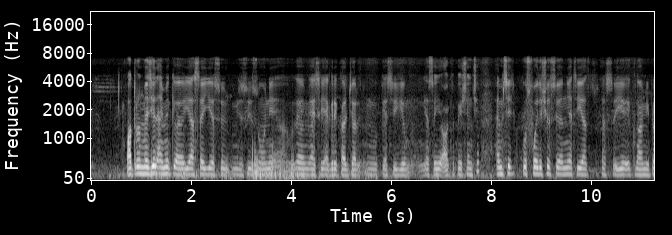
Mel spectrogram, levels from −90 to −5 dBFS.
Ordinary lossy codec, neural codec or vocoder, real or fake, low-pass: none; none; real; 7.2 kHz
